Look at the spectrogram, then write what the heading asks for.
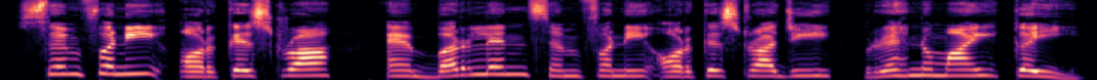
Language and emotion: Sindhi, neutral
